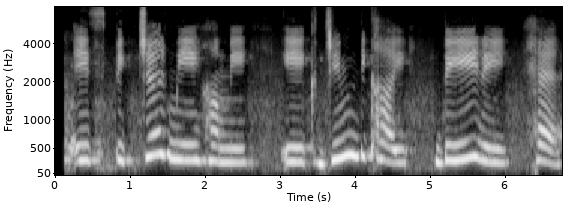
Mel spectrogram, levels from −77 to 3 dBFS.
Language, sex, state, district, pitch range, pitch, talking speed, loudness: Hindi, female, Punjab, Fazilka, 245-295 Hz, 275 Hz, 90 wpm, -10 LUFS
